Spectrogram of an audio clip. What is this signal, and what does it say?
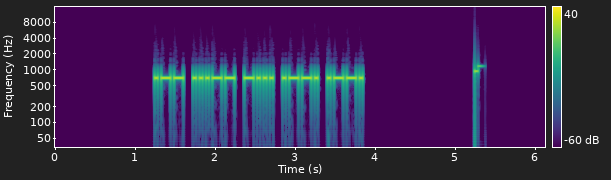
Morse code, heard as a keyed tone, about 30 wpm, 700 Hz. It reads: W3BPP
